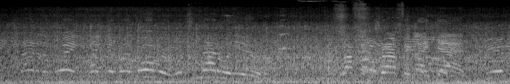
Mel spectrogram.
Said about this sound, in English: It's 5 a.m., and it's still dark out here at the San Francisco Wholesale Produce Market. There's a stampede of trucks and forklifts carrying loads of fresh fruits and vegetables to and from the warehouses.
